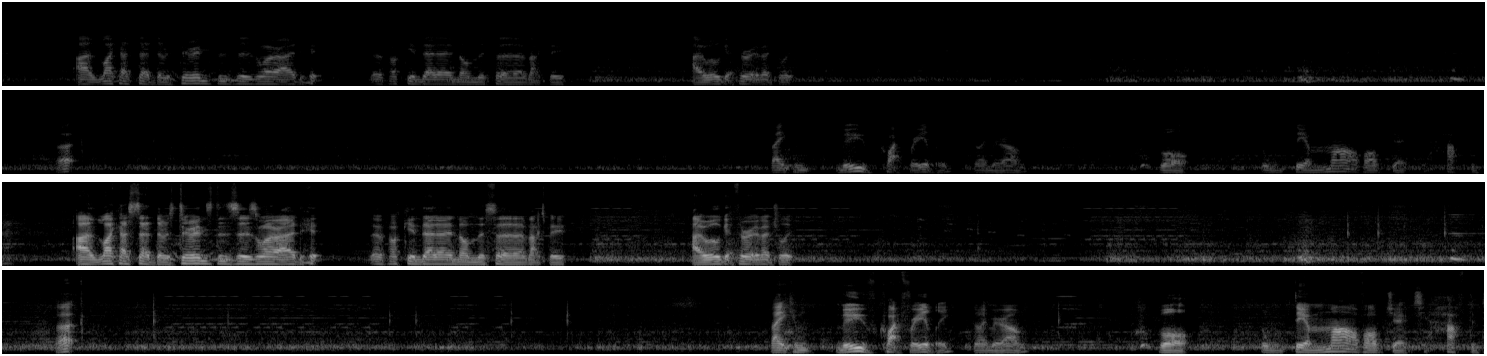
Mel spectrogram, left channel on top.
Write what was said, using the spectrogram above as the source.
And like I said, there was 2 instances where I'd hit the fucking dead end on this max speed. I will get through it eventually. Look. Like, you can move quite freely, don't get me wrong. But the amount of objects you have to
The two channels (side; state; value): left; quieter; 15.4 dB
